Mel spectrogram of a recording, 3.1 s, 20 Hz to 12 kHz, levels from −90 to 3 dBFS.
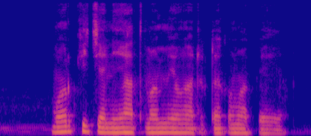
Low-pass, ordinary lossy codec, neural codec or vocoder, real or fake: none; none; codec, 24 kHz, 6 kbps, HILCodec; fake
